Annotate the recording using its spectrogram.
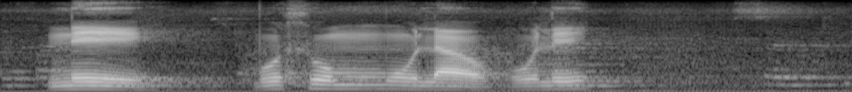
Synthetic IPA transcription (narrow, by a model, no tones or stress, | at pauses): nɛ | bʊɬʊm̩mʊlaɦʊlɪ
